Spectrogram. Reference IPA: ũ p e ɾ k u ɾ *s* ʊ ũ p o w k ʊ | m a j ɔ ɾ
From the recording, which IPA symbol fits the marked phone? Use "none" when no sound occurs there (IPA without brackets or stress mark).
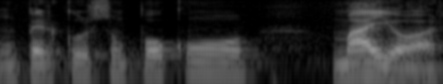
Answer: s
